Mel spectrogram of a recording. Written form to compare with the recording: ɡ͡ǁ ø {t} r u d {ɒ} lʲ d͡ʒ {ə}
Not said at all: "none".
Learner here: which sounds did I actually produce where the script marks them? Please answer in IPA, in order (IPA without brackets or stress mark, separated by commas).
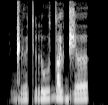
t, ɒ, ə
